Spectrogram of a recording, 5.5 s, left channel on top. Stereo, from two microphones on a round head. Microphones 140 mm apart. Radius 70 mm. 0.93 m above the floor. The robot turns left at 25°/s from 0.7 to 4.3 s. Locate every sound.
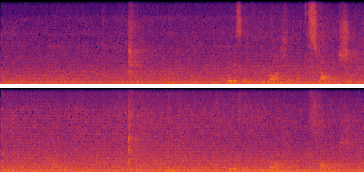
0.0 s running water: 70° right, 0.7 m; by 5.5 s 160° right, 0.7 m
1.9 s a snare drum: 35° right (ahead or behind), 2.5 m
3.4 s a woman speaking: 80° left, 1.5 m; by 5.4 s 60° left (ahead or behind), 1.5 m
